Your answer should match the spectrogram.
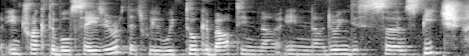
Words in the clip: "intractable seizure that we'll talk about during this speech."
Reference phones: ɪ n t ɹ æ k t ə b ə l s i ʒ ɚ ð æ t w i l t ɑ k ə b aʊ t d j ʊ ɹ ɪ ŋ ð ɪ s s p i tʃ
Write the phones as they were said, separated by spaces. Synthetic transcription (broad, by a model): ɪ n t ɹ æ k t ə b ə l s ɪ z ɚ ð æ t w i w t ɑ k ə b aʊ t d j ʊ ɹ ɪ ŋ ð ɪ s s p i tʃ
